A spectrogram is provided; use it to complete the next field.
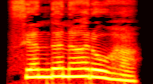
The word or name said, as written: ಸ್ಯಂದನಾರೋಹ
